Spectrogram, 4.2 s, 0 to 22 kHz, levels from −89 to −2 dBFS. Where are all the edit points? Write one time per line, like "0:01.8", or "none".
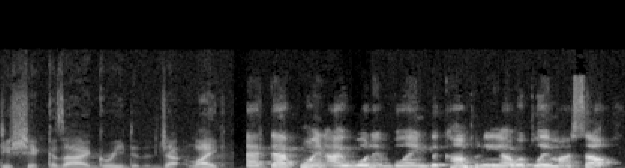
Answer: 0:01.6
